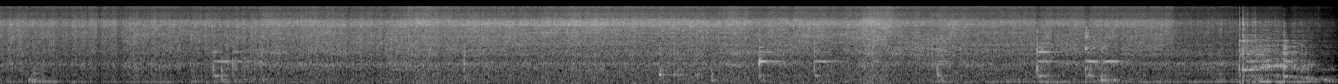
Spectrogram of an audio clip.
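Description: Sliced tinda (apple gourd) sizzling in oil and tomato masala in a metal pot while being stirred with a wooden spatula, a steady frying hiss with a few light knocks of the spatula against the pot.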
